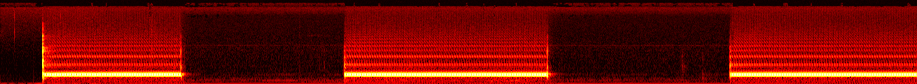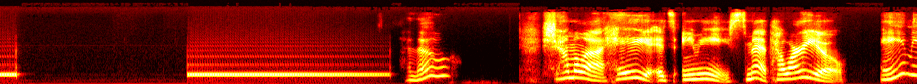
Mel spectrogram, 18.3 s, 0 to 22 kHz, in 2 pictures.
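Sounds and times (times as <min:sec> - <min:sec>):
telephone ringing tones on the line: 0:00.4 - 0:01.9, 0:03.4 - 0:05.6, 0:07.3 - 0:09.4, 0:11.0 - 0:13.1
speech: 0:14.6 - 0:18.3.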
